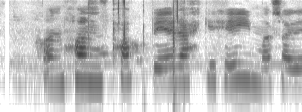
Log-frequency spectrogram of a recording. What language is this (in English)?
Icelandic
